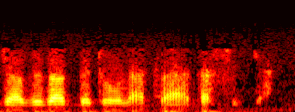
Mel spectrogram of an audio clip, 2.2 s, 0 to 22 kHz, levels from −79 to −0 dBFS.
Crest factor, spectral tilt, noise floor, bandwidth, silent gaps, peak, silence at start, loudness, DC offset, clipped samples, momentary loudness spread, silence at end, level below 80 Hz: 20 dB; -6 dB/octave; -40 dBFS; 7.6 kHz; none; 0 dBFS; 0 s; -20 LUFS; under 0.1%; under 0.1%; 21 LU; 0.2 s; -48 dBFS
